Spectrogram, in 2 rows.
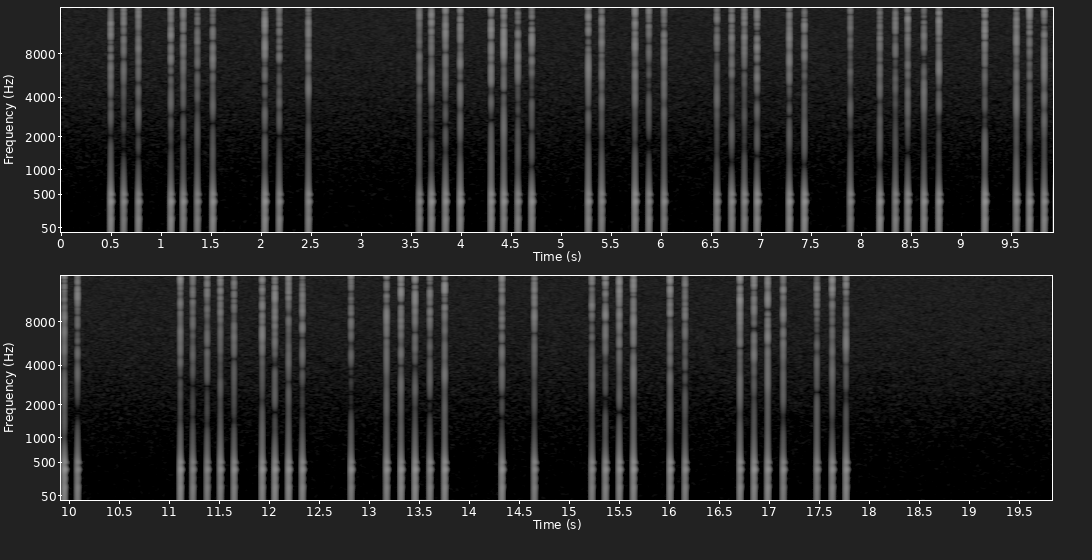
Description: Tap code, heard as knocks on a wall, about 7 knocks a second. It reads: OF THREE YEARS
